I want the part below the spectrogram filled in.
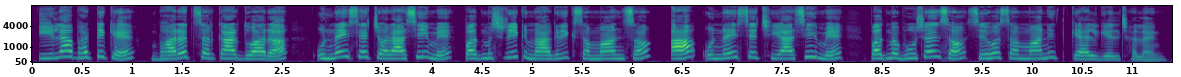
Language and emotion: Maithili, neutral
